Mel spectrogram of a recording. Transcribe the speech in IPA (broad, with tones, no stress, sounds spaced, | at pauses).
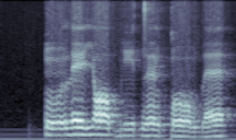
k͡p ũ˧ l e˦ j ɔ˦˨ b i˧ d ɛ̃˧ k͡p ɔ̃˨ b ɛ˨˦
